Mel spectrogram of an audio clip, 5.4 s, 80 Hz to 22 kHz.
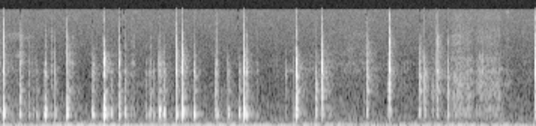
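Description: Long white acrylic nails tap and scratch on the engraved lid and sides of a small, light-wood box or plaque with a ribbon-bar decoration, apparently hollow, held in both hands at chest height. A quick run of short, dry clicks with a hollow knock near 450 Hz, with brief scratches between the taps over a low steady hum.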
